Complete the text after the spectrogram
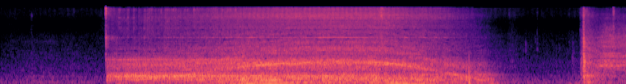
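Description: An electric mixer motor whirs loudly, rising and then falling in pitch.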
